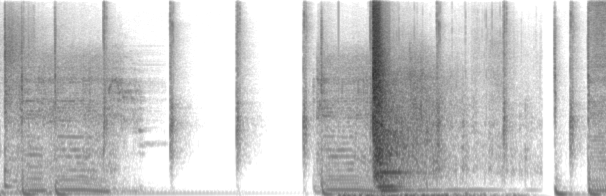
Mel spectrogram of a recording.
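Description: A rifle fired from shooting bags lets out one loud, sharp crack amid several lighter knocks and clacks, with short ringing tails and stretches of silence between them.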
